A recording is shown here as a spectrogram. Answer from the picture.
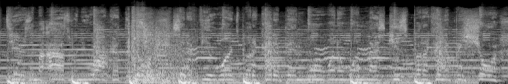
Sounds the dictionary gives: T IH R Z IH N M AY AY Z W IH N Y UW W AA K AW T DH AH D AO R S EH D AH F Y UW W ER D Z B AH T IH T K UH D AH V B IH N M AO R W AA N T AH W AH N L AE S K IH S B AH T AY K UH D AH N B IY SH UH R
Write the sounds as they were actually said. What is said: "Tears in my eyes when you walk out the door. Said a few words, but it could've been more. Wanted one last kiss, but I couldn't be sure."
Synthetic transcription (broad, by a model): T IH R Z IH N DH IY AY Z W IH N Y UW W AA K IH T DH AH D AO R S EH D AH F Y UW W ER D Z B AH T IH T K UH D AH V B IH N M AO R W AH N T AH W AH N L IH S K IH S B AH T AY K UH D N B IY SH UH R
